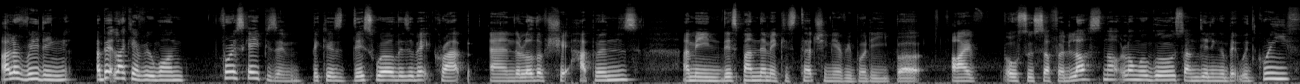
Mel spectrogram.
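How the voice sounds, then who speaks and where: A woman speaks at a moderate pace with lively intonation. Her pitch is medium and her tone is dark and mellow. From France. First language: French. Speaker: booktuber, TV development freelancer. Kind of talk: casual vlog monologue.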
